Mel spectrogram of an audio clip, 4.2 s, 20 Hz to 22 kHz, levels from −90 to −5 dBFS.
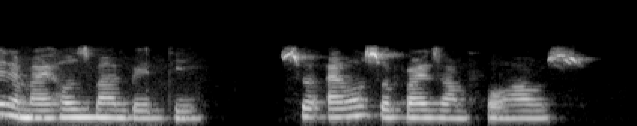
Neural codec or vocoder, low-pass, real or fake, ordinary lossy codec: none; 5.4 kHz; real; Opus, 32 kbps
